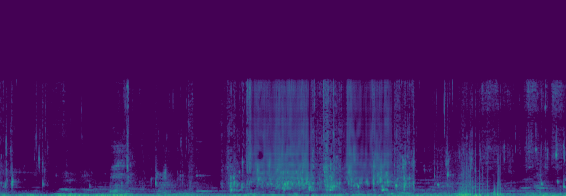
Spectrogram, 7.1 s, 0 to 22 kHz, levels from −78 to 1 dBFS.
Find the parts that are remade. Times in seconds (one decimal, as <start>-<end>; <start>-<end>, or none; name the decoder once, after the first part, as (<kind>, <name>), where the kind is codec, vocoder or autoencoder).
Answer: 3.1-3.9 (vocoder, BigVGAN v2); 4.3-4.9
